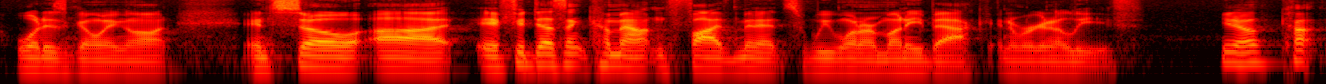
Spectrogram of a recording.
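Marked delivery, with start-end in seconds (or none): 0.1-0.8 softer, patient and reasonable; calm reasoning. Retold or imitated. Wife reasoning patiently with the server, softly. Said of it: "Alyssa's trying to reason with her". 2.4-5.7 softer, patient and reasonable; calm reasoning. Retold or imitated. Wife reasoning patiently with the server, softly. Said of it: "Alyssa's trying to reason with her".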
